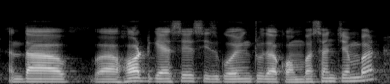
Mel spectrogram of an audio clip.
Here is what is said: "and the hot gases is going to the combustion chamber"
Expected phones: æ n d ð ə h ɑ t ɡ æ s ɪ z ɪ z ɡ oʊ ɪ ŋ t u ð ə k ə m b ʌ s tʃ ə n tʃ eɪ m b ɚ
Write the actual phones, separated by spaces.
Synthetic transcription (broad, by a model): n d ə h ɑ t ɡ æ s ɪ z ɪ z ɡ oʊ ɪ ŋ t u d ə k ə m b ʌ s ə n tʃ eɪ m b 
